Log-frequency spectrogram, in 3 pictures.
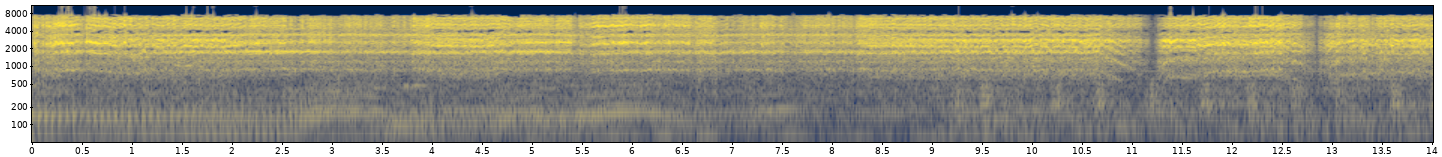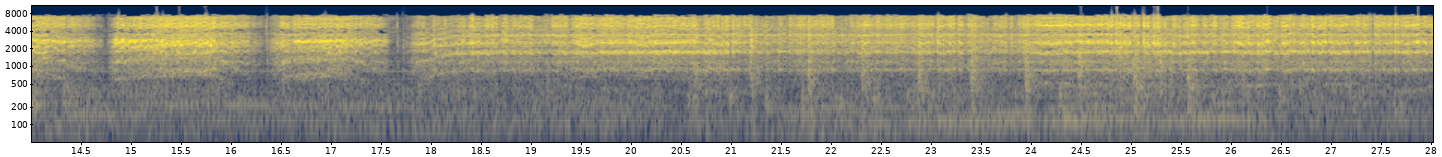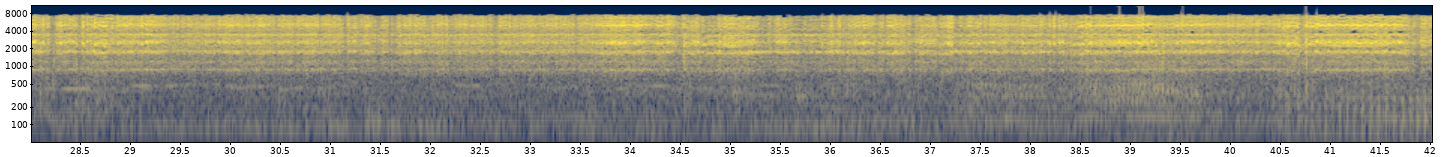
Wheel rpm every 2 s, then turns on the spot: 220, 230, 220, 230, 220, 150, 150, 140, 110, 190, 230, 230, 230, 230, 240, 230, 230, 220, 230, 220, 230.
none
